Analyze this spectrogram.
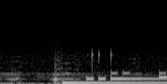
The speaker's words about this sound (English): And I am in a bee suit, swarmed by angry insects, standing next to a giant almond orchard in central California. As you can hear, the bees were not very happy to be disturbed. You can hear them kamikazing every now and then into the microphone.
